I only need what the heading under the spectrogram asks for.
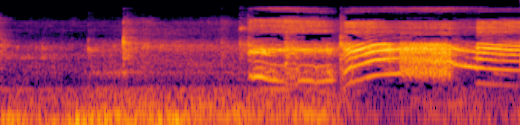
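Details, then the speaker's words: Baby boy crying amid talk of him calling "mama": whimpering builds into a full, high-pitched wailing cry with a strong, clear voice; an ordinary infant cry. "No, he looks so cute when he's crying. He looks so cute when he's crying."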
